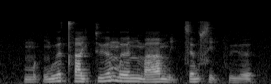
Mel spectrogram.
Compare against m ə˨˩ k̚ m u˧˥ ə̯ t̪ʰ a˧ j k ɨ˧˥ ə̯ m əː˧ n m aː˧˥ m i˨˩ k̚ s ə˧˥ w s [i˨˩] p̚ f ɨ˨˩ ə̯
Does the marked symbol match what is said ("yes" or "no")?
yes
